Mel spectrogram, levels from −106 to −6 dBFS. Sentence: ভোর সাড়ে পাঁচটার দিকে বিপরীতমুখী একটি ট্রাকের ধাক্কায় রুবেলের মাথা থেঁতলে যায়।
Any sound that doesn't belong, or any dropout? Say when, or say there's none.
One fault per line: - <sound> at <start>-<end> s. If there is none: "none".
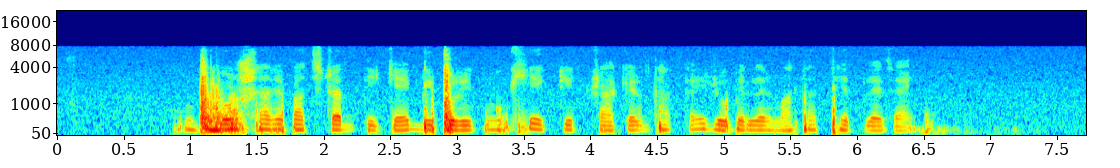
none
